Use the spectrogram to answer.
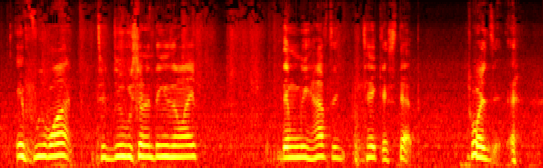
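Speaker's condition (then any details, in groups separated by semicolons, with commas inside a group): Cerebral palsy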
